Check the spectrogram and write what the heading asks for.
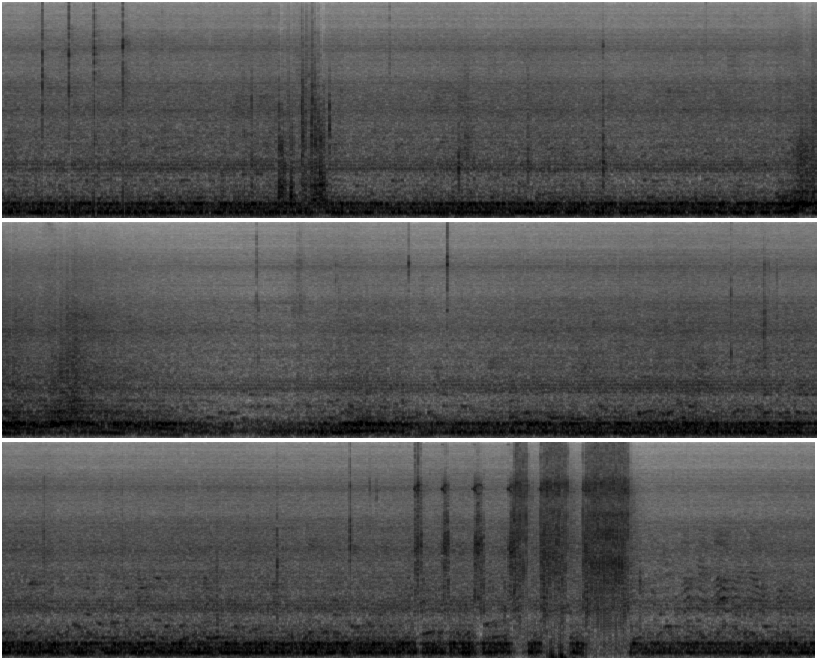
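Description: Steady low machinery drone, with scattered sharp metal clicks and a quick run of them near the end as a tool works the valve springs on the engine's cylinder head.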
